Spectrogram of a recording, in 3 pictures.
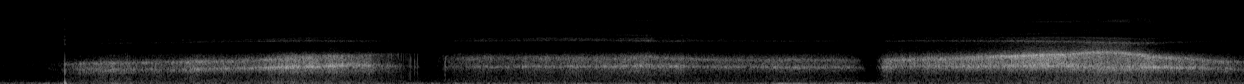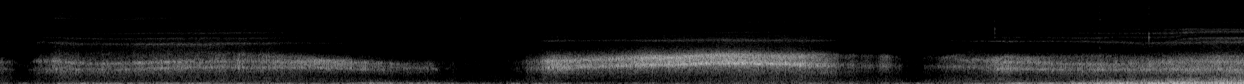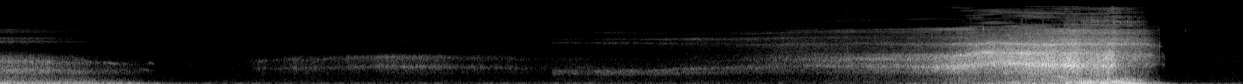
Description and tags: Ghost Breath
Some horror sounds I recorded.
Thanks very much. I hope you can make use of these :)
breathing, creepy, creepy-breathing, disturbing, evil, ghost, ghost-breathing, ghostly, ghostly-breathing, haunting, horror, scary, scary-breathing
